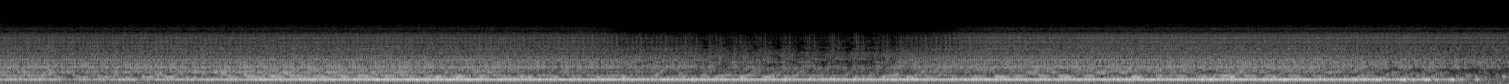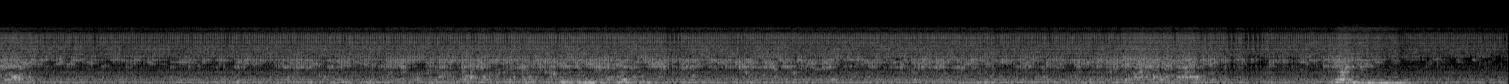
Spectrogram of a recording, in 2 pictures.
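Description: Live electronic noise drone from electronics patched through a small mixer: a loud, dense hum with a strong steady low tone and many stacked tones above it. About halfway through it drops away sharply to a quieter, sparser, flickering texture, with a brief low thump near the end.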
